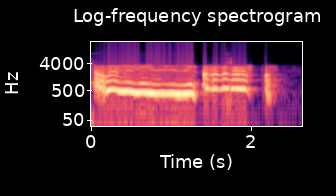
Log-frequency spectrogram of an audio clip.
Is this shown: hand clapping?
no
